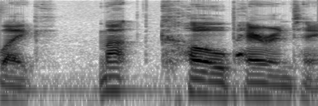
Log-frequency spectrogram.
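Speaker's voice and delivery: normal talking voice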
